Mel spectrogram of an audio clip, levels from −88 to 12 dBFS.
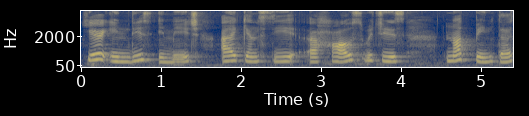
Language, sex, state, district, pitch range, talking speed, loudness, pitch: English, female, Nagaland, Kohima, 205-250 Hz, 145 wpm, -18 LUFS, 220 Hz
